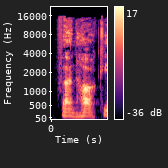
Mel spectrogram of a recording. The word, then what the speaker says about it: Van Gogh: Stephen Fry and the QI Elves, that historical language experts have been insisting that Vincent van Gogh's name should not be pronounced as neither Van Gogh or Van Gogh, but actually Van Hock.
